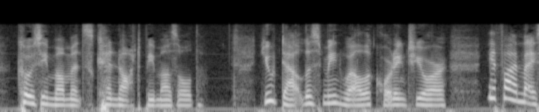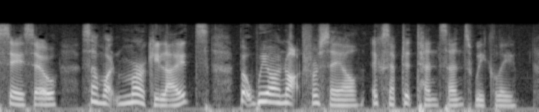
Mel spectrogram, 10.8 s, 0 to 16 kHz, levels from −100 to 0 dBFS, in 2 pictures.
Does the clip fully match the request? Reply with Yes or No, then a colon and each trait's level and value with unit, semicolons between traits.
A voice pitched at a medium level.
Yes: medium, 165 Hz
